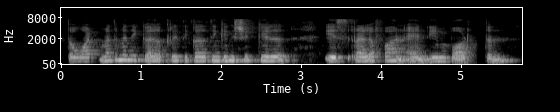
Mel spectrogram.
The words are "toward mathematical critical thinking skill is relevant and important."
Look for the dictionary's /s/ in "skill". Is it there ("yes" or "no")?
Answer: no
